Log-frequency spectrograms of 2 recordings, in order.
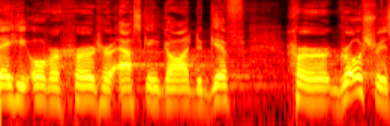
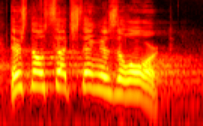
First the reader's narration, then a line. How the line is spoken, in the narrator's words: would shout back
